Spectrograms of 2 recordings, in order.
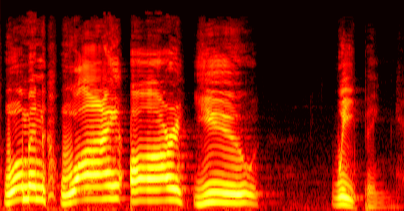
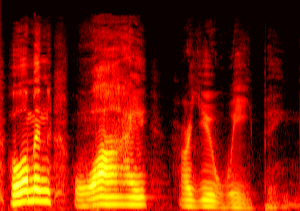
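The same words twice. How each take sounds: First: Higher and slow on "Woman, why are you", then sinking on "weeping?"; personal comfort. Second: Slow and lower, a gentle ask; loving comfort. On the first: Jesus calls to grieving Mary at the tomb, drawn-out and tender. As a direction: stretch "why" out in a tender call, let "weeping?" fall. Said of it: "there comes this word of personal comfort". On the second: Jesus speaks to Mary whom he loves, slow and gentle. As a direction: say it softly to someone dearly loved. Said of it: "personal words of comfort for someone that he loved so dearly". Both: Acted.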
